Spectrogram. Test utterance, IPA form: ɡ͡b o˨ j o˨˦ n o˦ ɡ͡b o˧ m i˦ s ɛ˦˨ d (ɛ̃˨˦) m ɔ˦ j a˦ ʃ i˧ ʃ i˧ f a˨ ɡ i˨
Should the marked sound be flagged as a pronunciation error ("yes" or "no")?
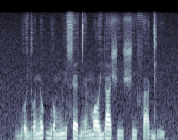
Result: no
